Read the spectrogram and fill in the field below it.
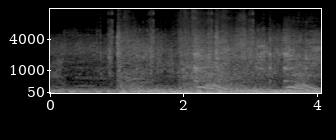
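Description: A fireball bursts with a loud whoosh.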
